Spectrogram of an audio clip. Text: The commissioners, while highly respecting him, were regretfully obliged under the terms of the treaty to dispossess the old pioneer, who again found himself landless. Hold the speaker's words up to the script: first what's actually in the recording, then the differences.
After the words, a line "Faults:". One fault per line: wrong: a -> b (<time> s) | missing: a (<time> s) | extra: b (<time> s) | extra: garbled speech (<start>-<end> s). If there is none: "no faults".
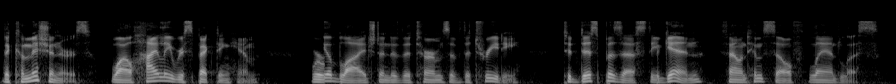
The commissioners, while highly respecting him, were obliged under the terms of the treaty to dispossess the again found himself landless.
Faults:
missing: regretfully (3.2 s)
missing: old pioneer who (6.6 s)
